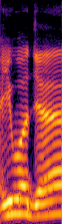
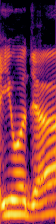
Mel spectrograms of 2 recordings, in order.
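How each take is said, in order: Both takes have the same delivery.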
